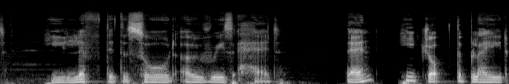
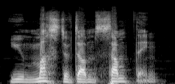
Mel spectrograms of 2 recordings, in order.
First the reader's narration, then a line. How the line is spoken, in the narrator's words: yelled Sir Kay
